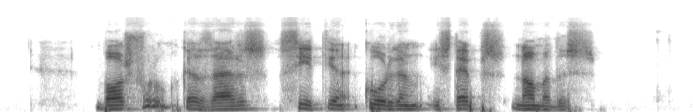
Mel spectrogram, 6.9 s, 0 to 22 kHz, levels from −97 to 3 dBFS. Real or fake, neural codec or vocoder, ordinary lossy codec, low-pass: real; none; Opus, 16 kbps; 10.8 kHz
